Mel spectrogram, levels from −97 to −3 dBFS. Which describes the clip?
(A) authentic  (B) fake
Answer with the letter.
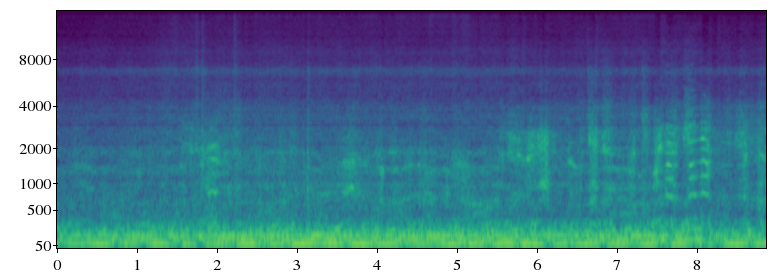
B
